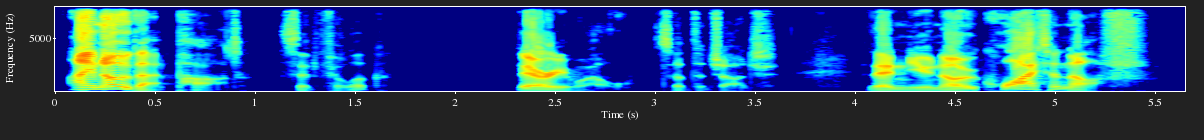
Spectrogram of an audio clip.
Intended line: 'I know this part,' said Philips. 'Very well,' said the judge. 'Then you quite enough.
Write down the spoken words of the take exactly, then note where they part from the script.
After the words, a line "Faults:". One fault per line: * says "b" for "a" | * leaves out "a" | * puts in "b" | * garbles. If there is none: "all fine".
'I know that part,' said Philip. 'Very well,' said the judge. 'Then you know quite enough.
Faults:
* says "that" for "this"
* says "Philip" for "Philips"
* puts in "know"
